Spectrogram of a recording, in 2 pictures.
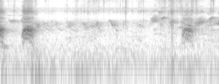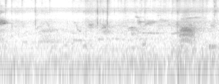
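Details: Crows calling in a village: three harsh, raspy caws stand out, one near the start, another around four seconds and a last one near the end, separated by quiet stretches with faint background chirps.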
